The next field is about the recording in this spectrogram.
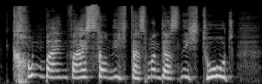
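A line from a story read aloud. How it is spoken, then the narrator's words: Trembling voice. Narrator (German): sagte Hermine mit zitternder Stimme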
